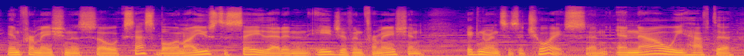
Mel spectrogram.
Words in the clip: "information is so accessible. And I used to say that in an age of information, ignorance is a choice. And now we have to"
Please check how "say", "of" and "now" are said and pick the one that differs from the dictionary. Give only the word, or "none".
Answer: none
